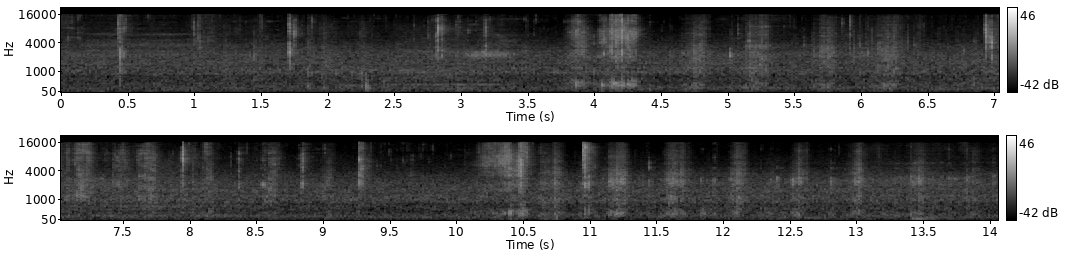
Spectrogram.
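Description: Close-miked eating: chewing with many short crunches and mouth clicks, bunched most thickly about four seconds in and again about ten seconds in, and an orange plastic spoon scraping through chocolate cereal balls in milk in a glass bowl.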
